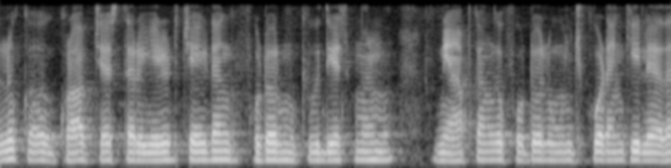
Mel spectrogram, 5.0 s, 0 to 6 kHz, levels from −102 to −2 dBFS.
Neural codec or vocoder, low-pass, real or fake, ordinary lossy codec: none; 5.4 kHz; real; none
